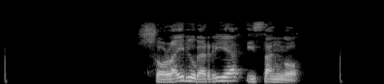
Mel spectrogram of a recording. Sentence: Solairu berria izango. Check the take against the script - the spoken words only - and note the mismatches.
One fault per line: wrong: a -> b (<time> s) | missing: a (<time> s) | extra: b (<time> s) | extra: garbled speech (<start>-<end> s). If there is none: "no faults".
no faults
